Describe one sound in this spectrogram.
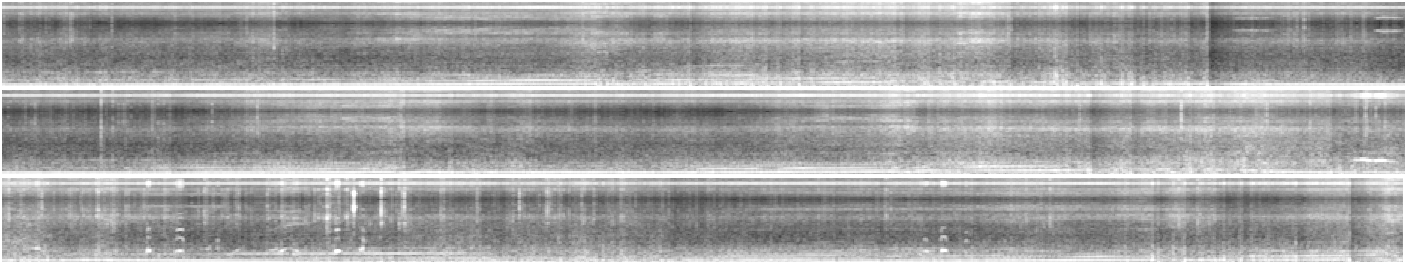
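A car engine revs up and down loudly as the car speeds through tight turns.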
